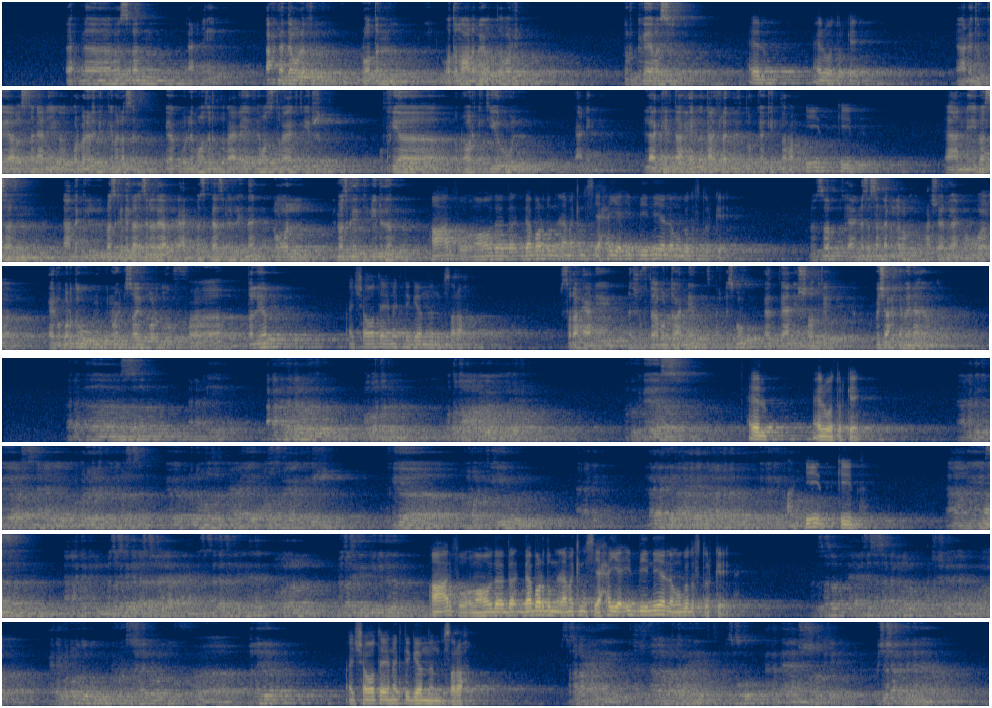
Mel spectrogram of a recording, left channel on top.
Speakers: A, on the left (about 45°); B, on the right (about 75°).
A: احنا مثلا يعني احلى دوله في ال- الوطن الوطن العربي يعتبر تركيا مثلا
B: حلو حلوة تركيا
A: يعني تركيا اصلا يعني يعتبر بلد الجمال اصلا فيها كل المناظر الطبيعيه فيها مناظر طبيعيه كتير وفيها انهار كتير وال يعني الاكل بتاعها حلو انت عارف الاكل التركي اكيد طبعا
B: اكيد اكيد
A: يعني مثلا
B: آه،
A: عندك المسجد الازرق ده يعني المسجد الازرق اللي هناك اللي هو ال- المسجد الكبير ده
B: اه عارفه ما هو ده ده, ده برضو من الاماكن السياحية الدينية اللي موجودة في تركيا
A: بالظبط يعني الناس اصلا اغلبها بتروح عشانه يعني هو حلو برضه ممكن نروح نصيف برضه في آه، انطاليا
B: الشواطئ هناك تجنن بصراحة
A: بصراحة يعني أنا شفتها برضو على النت على الفيسبوك كانت يعني الشاطئ مفيش أحلى منها يعتبر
